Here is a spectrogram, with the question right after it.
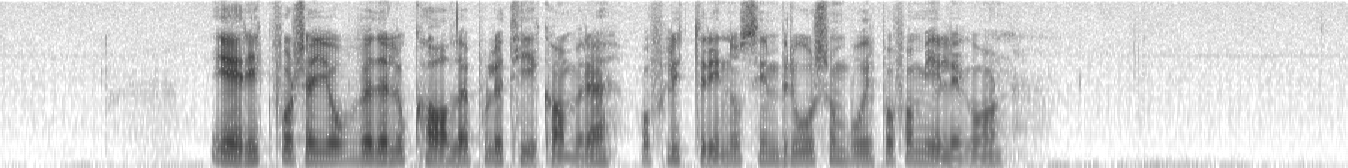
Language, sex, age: Norwegian, male, 40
